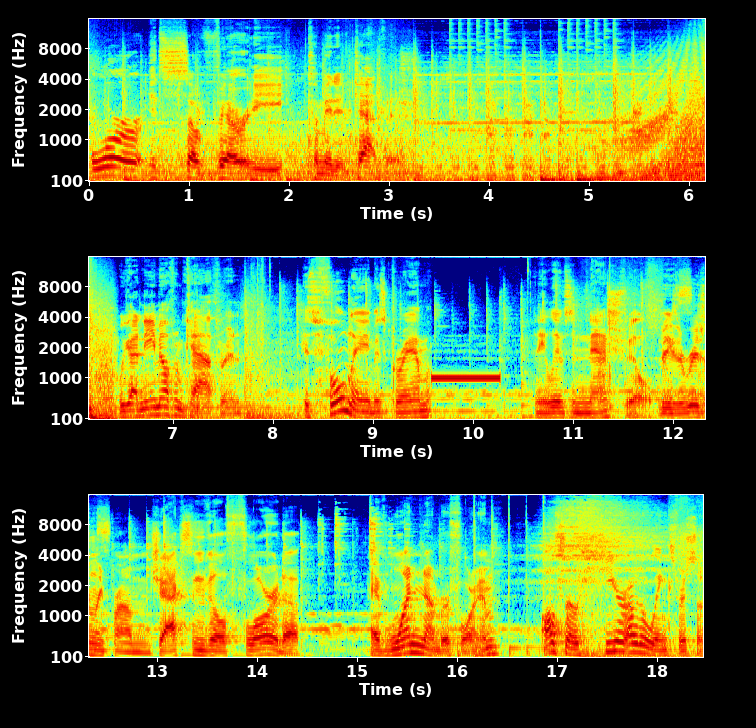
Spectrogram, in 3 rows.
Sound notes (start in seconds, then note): 3.7 suspenseful music; 9.6 beep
